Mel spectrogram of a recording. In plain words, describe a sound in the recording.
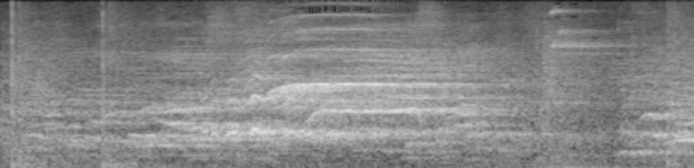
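A crowd of spectators cheers loudly in an echoing gym.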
